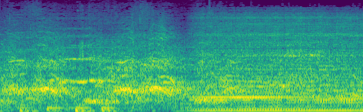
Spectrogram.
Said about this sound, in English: Then the crowd inside started chanting.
